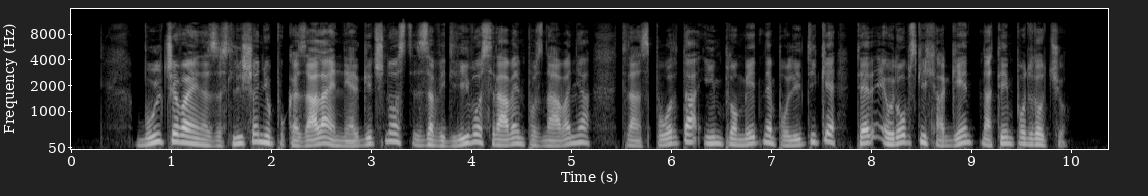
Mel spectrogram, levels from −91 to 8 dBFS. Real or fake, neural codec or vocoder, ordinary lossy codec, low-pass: real; none; Opus, 64 kbps; 10.8 kHz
